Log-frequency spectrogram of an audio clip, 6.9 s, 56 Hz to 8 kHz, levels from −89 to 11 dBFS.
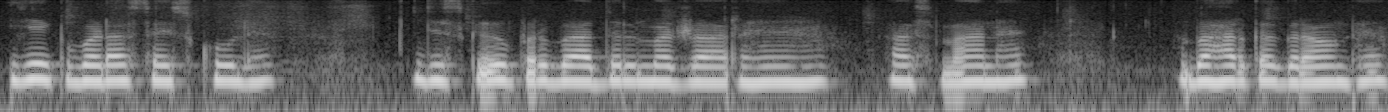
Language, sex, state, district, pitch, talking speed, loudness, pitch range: Hindi, female, Maharashtra, Aurangabad, 220 Hz, 155 wpm, -14 LUFS, 215-225 Hz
